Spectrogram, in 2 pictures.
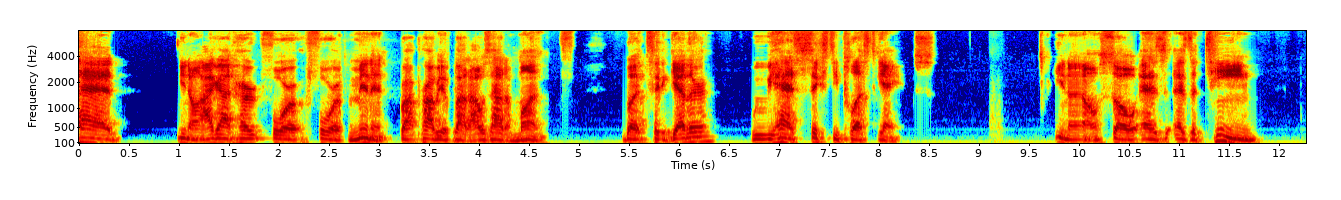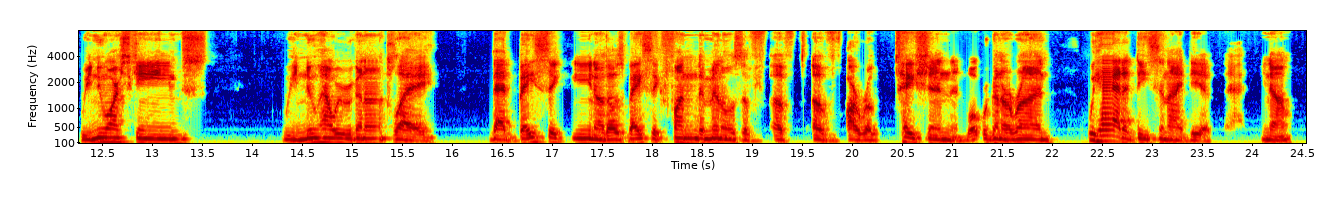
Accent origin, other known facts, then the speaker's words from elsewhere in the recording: Dallas, Texas, United States; Dallas, my hometown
